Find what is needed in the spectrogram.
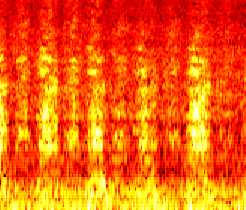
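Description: Fingers and fingernail rubbing back and forth over a rubbery Plasti Dip (FullDip) coating on a car panel, testing whether it will scratch off. Faint, even scuffing strokes, about two to three a second.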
